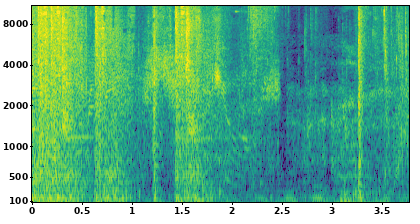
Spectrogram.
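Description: Gunfire from a weapon switched to single fire mode in the shooter game Killing Floor 2, dense and loud shots with mechanical clatter, heavy and continuous across the moment with a voice talking over it.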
